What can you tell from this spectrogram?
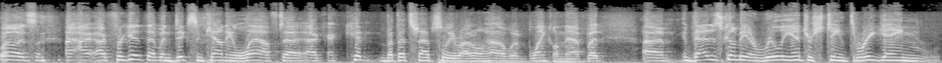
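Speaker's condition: No condition

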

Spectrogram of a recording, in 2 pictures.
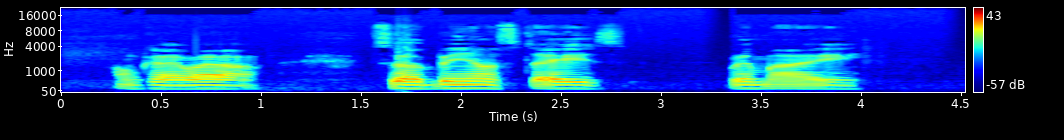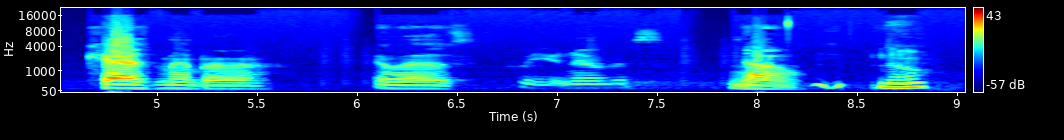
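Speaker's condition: Down syndrome; hesitant, finds talking without a microphone difficult, auditioned to check could speak well enough

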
